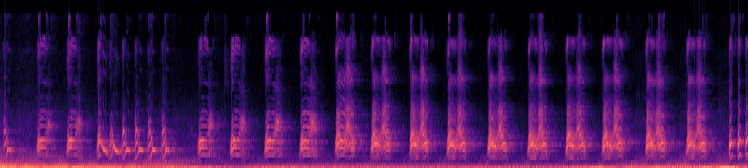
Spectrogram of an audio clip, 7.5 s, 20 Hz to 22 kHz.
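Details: Steady string of crisp, evenly spaced chirping notes from a Long-tailed shrike in 'gereja petir' song style for training caged birds, roughly 160 per minute, with a low droning hum beneath.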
